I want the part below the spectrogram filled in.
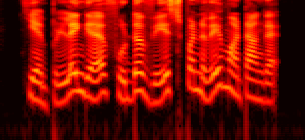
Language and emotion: Tamil, happy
